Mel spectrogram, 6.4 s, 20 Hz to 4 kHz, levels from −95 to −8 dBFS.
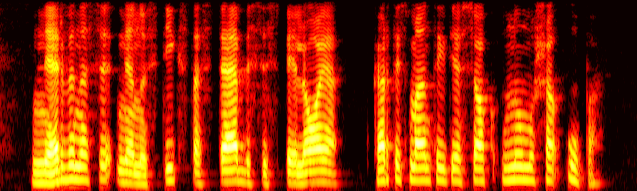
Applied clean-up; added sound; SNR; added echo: none; none; none; none.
